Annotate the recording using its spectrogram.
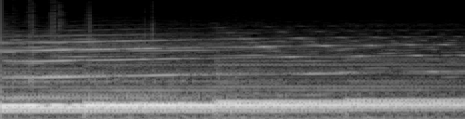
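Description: Dark ambient music: a sustained synthesizer chord, its high tones slowly gliding in pitch while new held notes enter about half a second and a second in.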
